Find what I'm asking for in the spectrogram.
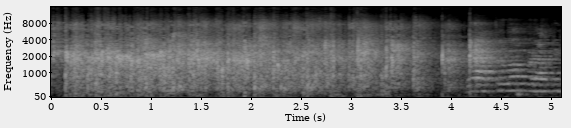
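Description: Clapping from a classroom audience during a geometry lesson, dense and close for about four seconds, then breaking off as a voice starts talking.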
